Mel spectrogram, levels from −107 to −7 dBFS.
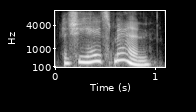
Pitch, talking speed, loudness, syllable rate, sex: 250 Hz, 220 wpm, -17 LUFS, 6.0 syllables/s, female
